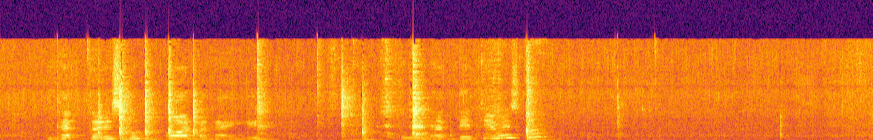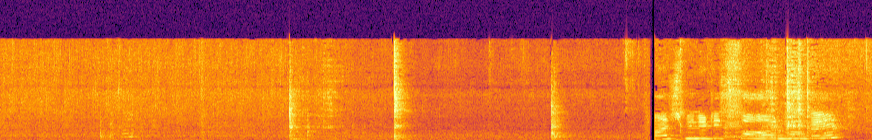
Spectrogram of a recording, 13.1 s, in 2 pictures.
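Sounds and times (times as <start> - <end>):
greens sizzling in a pan: 0.0 - 13.0
spatula scraping and knocking pan: 0.6 - 4.2, 7.2 - 7.7, 8.7 - 9.7, 11.6 - 12.9.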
